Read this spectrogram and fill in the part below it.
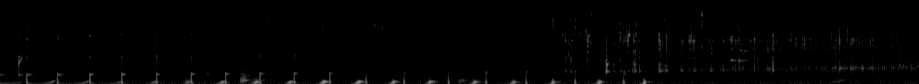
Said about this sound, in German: Aber erstmal. Erstmal einschenken. Rinn ins Glas. Drinne nach dem Glas drin.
